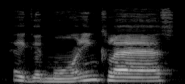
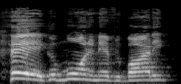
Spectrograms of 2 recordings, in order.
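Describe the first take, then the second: First: It is said with flat, low energy. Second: It is said with lively, high energy.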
